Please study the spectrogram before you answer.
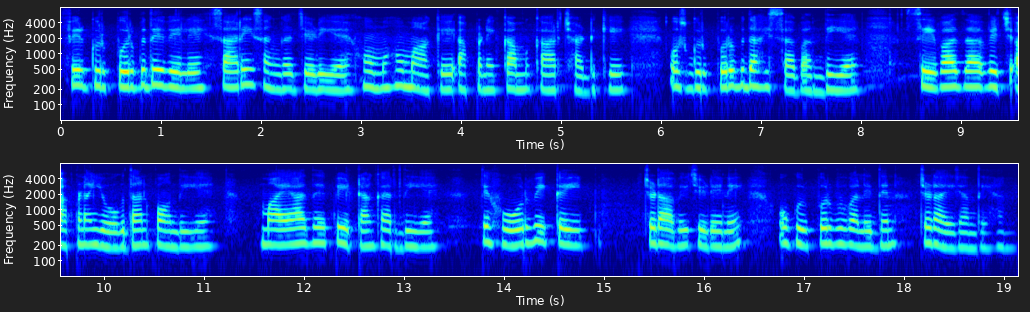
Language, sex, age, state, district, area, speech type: Punjabi, female, 18-30, Punjab, Tarn Taran, rural, spontaneous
